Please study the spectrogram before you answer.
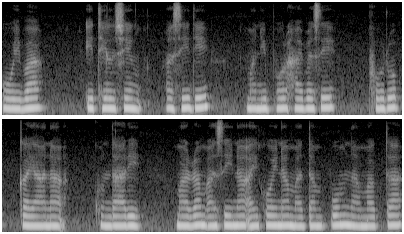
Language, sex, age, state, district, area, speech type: Manipuri, female, 18-30, Manipur, Tengnoupal, urban, spontaneous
